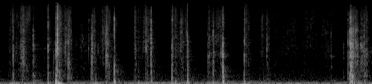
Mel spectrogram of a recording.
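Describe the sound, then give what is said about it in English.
A deck of oracle cards being shuffled, with a steady run of quick papery riffles and taps, a couple of sharper snaps standing out, and no voices. “So as I shuffle, I'm just going to keep that in mind.”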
